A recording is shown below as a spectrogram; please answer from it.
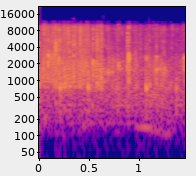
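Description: An audience claps at a lecture event, a brief dense burst of applause from a room of people, steady and moderately loud throughout.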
